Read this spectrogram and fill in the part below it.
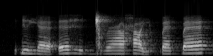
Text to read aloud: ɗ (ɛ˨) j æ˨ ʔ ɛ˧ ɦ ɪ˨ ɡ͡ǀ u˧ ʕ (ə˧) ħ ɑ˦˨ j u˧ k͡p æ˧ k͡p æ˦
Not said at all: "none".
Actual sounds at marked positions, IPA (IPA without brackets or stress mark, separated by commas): ɪ˨, ʌ˧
